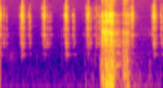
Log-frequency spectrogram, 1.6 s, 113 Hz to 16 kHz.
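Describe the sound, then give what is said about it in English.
A 60-second countdown timer ticks in a quick, steady rhythm, each tick crisp, briefly swallowed by a louder, fuller burst of sound before the ticking resumes. “We got 60 seconds. God damn. You got to pick one? D-Wade. Stop the clock.”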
